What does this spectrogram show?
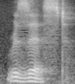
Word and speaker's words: resist: This first letter S says the Z sound, and the second letter S says the S sound.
